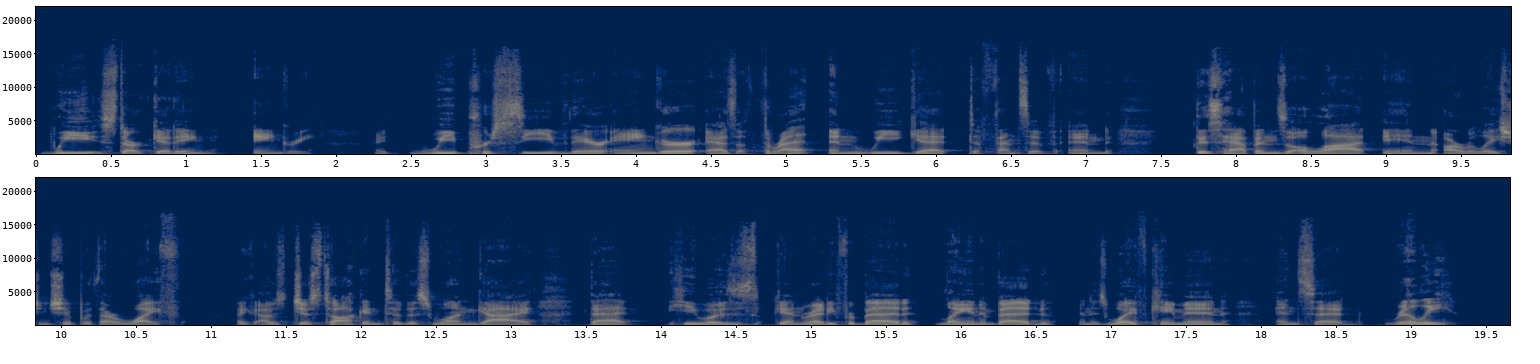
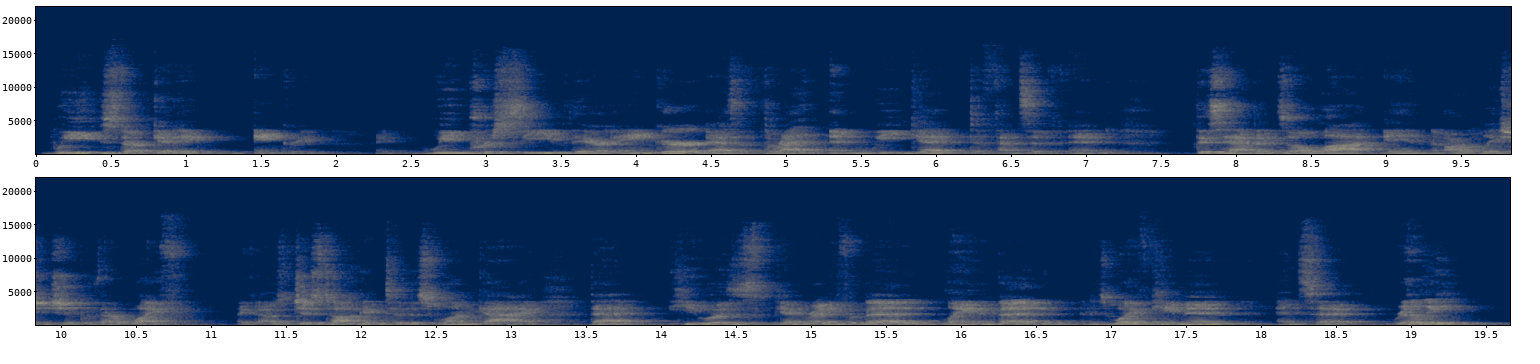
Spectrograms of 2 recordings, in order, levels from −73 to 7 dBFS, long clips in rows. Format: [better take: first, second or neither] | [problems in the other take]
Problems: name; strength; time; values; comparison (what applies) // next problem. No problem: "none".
first | off-mic speech; far // room echo; noticeable; dies away in 0.7 s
